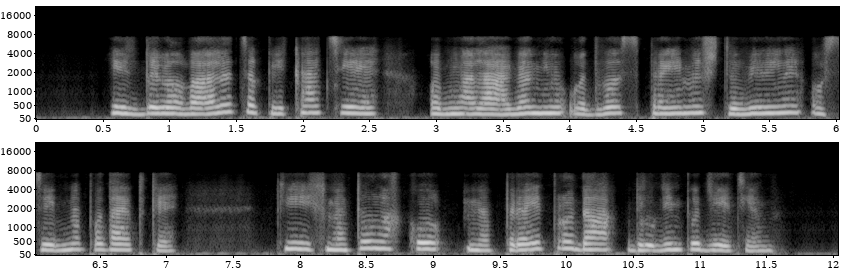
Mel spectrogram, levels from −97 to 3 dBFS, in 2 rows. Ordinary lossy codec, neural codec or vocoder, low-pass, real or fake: none; codec, 16 kHz, 1 kbps, FreqCodec, smaller model; 7.2 kHz; fake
